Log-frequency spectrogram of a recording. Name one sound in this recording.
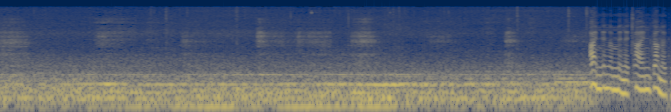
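A machine hums steadily and low nearby.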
